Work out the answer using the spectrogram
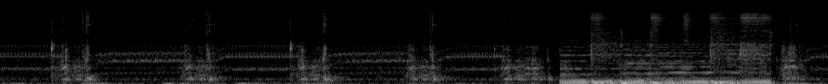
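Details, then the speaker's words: Teac V-770 three-head cassette deck before service, suspected wow and flutter from old belts: crisp mechanical clunks about once a second as the transport changes modes, then short whirring; mode and tape/source switching work fine. "It's going between modes just fine. Tape and source switching is working well."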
